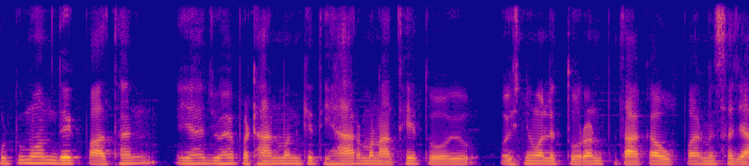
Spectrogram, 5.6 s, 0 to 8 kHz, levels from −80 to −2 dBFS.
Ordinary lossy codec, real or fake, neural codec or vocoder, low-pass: none; real; none; none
